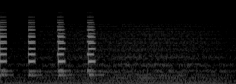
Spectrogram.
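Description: A run of short electronic beeps, four in quick succession about a third of a second apart, then a faint hiss.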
